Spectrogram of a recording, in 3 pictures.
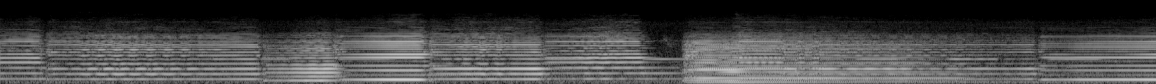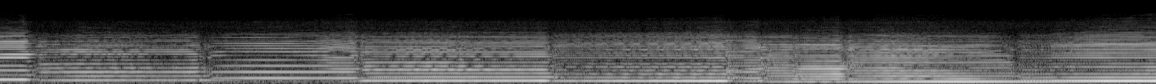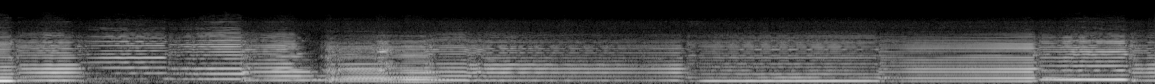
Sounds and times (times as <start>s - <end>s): Cello: 0.0s - 34.6s.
